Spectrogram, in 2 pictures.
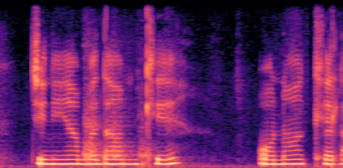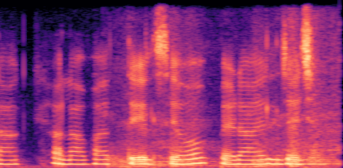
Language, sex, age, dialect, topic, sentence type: Maithili, female, 25-30, Bajjika, agriculture, statement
